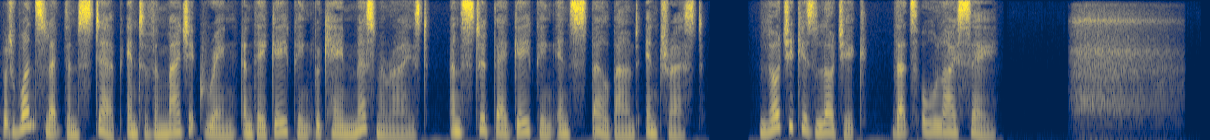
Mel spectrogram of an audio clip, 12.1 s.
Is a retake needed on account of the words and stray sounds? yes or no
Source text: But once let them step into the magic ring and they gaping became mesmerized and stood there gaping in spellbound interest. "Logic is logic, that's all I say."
yes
